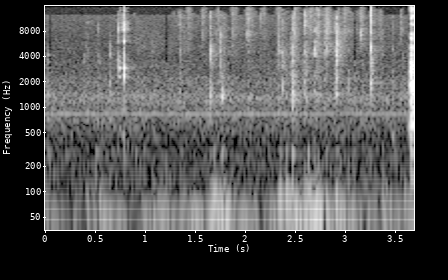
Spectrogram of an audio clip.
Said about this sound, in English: I will be typing to my friend Jake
